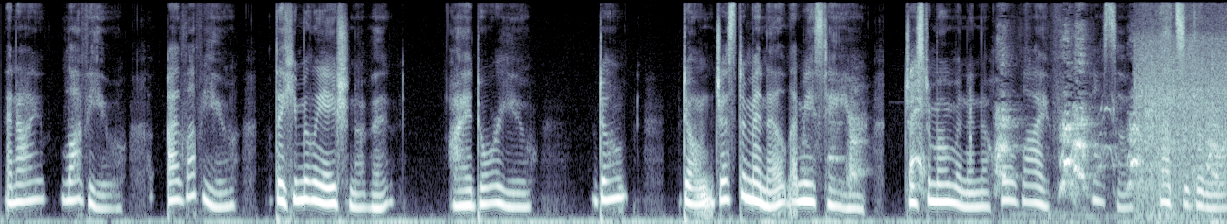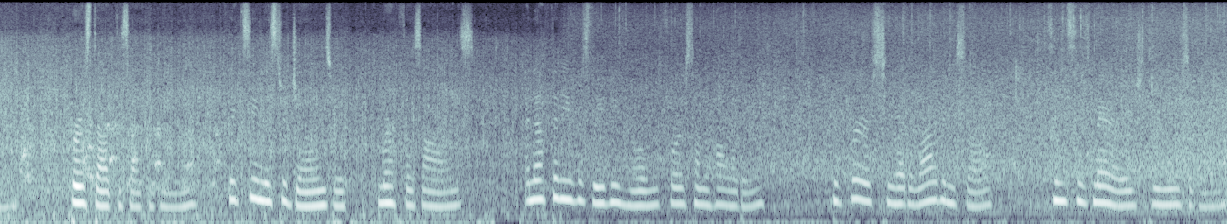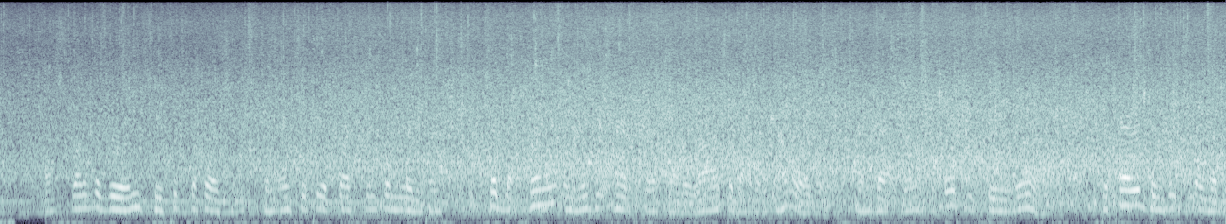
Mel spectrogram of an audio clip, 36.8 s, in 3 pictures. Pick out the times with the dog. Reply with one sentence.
You can hear the dog from 8.0 to 14.5 s.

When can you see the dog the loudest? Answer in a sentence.
The loudest moment of the dog is at 11 seconds.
